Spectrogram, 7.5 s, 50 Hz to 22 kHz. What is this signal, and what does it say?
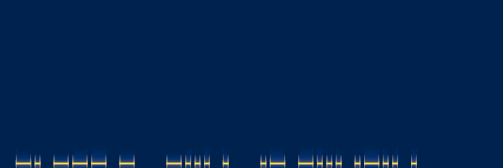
Morse code, heard as a keyed tone, about 17 wpm, 700 Hz. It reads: NOT BE ABLE
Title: Sets of 5 Words Encore2 17wpm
